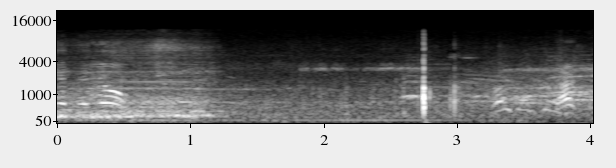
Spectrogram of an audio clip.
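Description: Commentary trails off into quiet stadium background, then a single sharp crack of a cricket bat striking the ball about three-quarters of the way through, followed by the commentator's voice again.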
